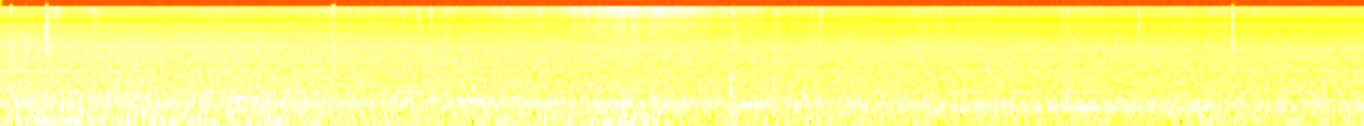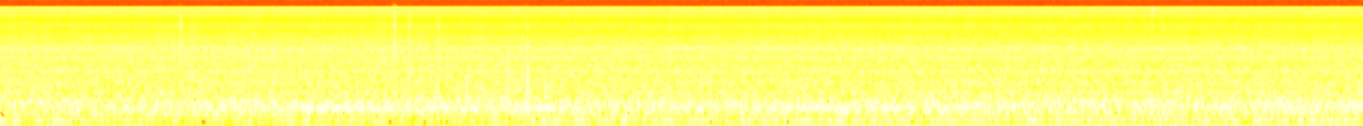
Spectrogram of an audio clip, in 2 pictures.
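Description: Steady road and engine noise of a moving vehicle, heard from inside its cabin: a low rumble of tyres and engine with faint held engine tones.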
